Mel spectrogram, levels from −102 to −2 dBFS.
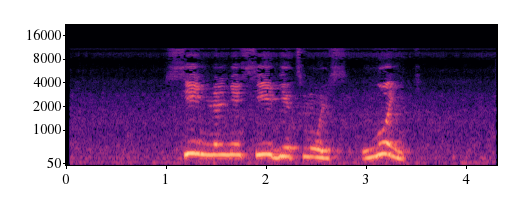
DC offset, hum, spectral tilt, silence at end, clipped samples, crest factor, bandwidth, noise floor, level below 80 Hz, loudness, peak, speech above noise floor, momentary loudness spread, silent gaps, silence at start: under 0.1%; none; -7 dB/octave; 0.9 s; under 0.1%; 16 dB; 10.5 kHz; -53 dBFS; -58 dBFS; -21 LUFS; -8 dBFS; 33 dB; 10 LU; none; 1.2 s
